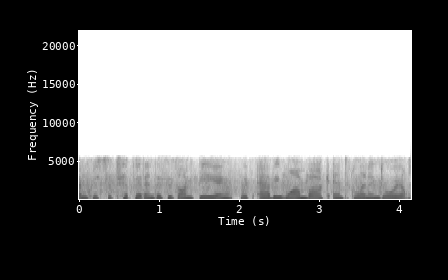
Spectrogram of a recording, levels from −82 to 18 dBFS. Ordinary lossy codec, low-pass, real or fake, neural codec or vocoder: Opus, 24 kbps; 5.4 kHz; real; none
